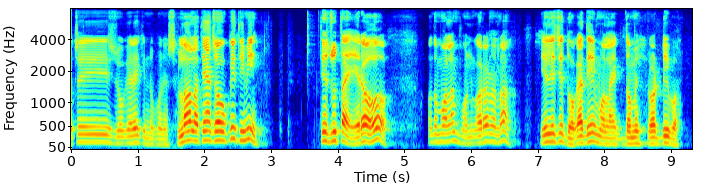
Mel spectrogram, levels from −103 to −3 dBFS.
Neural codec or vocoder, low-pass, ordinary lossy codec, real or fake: none; none; none; real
